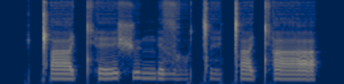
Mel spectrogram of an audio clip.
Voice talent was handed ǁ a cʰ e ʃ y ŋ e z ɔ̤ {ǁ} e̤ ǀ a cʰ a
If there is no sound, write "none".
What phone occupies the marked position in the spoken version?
ǀ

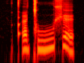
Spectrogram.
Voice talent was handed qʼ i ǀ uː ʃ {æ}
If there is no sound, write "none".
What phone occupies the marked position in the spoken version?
ɛ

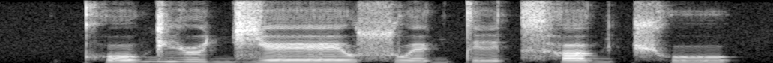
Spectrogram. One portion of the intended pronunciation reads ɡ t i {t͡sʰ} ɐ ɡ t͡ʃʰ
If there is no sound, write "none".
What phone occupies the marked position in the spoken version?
t͡sʰ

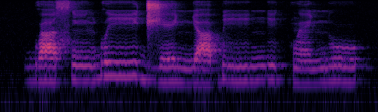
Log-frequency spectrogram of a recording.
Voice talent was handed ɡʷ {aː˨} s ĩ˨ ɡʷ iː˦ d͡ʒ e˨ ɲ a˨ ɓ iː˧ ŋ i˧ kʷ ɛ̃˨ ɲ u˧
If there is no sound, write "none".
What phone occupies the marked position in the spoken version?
a˨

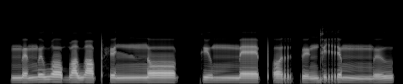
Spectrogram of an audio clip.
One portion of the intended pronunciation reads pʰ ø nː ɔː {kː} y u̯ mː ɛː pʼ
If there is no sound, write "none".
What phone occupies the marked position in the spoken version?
kː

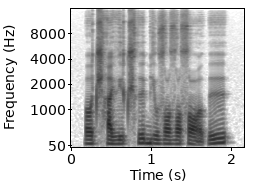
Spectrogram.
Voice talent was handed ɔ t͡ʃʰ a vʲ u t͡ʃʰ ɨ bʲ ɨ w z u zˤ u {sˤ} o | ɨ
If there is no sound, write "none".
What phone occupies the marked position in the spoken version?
sˤ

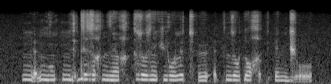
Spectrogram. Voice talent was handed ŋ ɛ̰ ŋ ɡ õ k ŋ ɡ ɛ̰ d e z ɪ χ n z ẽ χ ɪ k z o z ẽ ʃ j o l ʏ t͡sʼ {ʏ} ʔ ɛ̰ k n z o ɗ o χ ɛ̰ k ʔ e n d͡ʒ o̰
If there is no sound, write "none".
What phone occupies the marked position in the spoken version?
ʏ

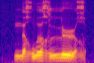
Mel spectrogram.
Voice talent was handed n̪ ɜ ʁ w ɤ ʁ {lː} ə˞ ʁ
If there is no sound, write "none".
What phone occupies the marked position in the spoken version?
lː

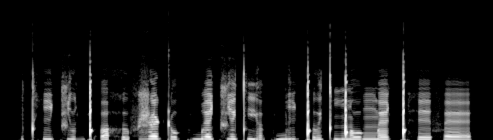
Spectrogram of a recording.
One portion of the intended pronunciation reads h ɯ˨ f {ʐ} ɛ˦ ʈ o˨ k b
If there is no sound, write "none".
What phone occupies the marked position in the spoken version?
ʐ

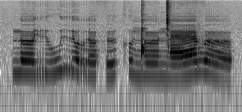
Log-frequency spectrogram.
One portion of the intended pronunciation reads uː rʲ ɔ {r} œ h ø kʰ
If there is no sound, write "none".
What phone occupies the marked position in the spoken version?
r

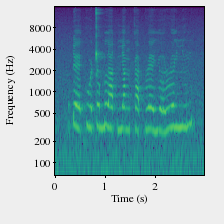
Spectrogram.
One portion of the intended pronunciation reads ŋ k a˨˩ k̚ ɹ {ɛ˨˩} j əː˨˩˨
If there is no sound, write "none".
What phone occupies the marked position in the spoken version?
ɛ˨˩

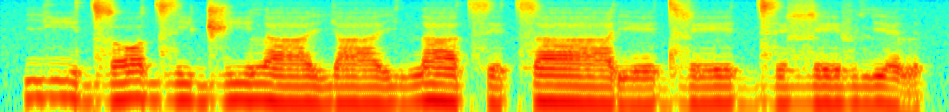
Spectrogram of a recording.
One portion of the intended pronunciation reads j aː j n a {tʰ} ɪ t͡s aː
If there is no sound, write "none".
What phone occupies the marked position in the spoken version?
t͡s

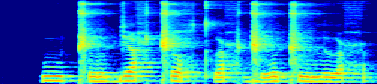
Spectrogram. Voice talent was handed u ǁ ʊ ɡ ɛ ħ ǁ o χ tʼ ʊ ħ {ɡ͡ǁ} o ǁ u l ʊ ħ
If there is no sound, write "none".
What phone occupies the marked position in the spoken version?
ɡ͡ǁ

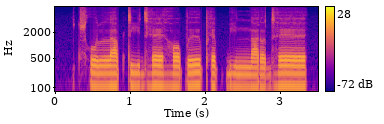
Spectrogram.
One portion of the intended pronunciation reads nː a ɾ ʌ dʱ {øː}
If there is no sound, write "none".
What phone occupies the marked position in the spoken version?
ɛː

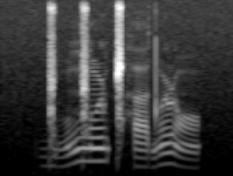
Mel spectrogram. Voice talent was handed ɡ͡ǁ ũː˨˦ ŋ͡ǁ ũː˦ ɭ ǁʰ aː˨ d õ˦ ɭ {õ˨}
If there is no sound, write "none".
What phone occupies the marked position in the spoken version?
ɔ̃˨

